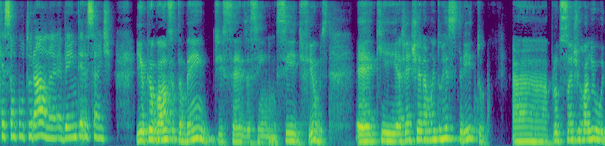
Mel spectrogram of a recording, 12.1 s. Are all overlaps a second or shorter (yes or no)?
yes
